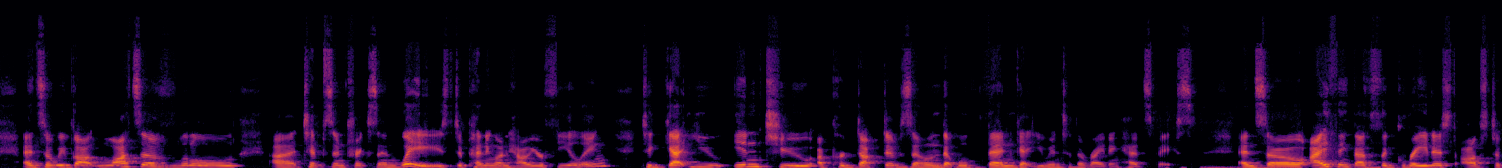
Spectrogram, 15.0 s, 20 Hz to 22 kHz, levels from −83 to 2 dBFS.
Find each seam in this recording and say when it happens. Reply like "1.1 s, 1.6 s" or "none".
none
